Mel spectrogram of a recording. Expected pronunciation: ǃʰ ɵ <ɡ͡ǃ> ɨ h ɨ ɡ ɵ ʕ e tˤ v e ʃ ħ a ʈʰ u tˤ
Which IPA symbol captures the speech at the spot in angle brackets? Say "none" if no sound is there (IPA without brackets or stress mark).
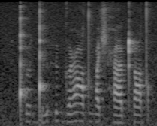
ɡ͡ǃ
